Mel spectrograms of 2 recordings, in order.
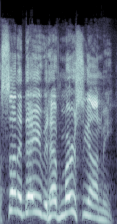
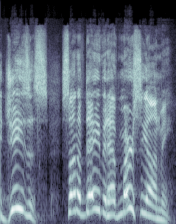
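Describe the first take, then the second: First: Loud pleading cry, higher; yelled plea. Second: Raised, pleading call, louder; crying out for help. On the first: Retold or imitated. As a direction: shout it for mercy. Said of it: "This is what he yelled out". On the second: A narrator's reading. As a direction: call out to Jesus desperately. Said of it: "he began to cry out and say".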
